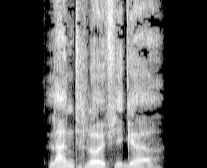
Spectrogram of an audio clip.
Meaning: 1. comparative degree of landläufig 2. inflection of landläufig: strong/mixed nominative masculine singular 3. inflection of landläufig: strong genitive/dative feminine singular
- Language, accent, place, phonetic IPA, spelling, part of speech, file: German, Germany, Berlin, [ˈlantˌlɔɪ̯fɪɡɐ], landläufiger, adjective, De-landläufiger.ogg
